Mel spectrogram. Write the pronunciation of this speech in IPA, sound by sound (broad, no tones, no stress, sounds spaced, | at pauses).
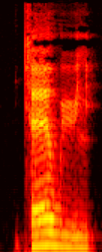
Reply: cʰ ɛː w yː lʲ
